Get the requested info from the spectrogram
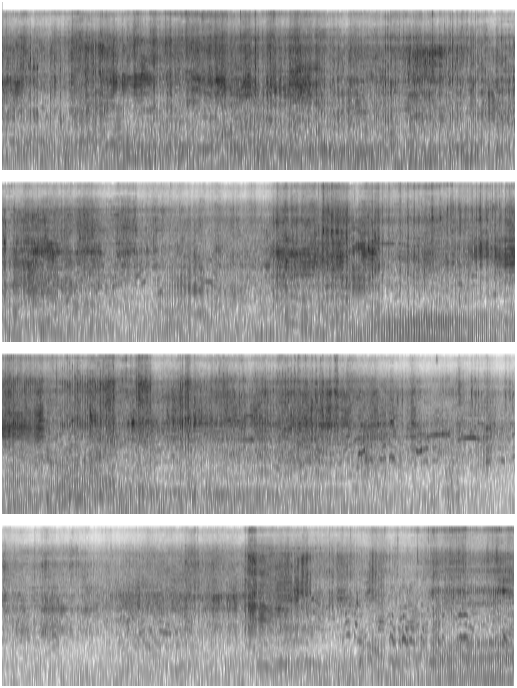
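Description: Underbone motorcycles racing on a dirt motocross track, their engines running and revving continuously and swelling and easing as the bikes pass, with spectators' voices over them.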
